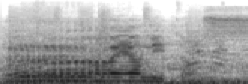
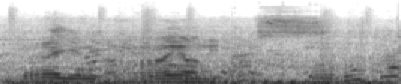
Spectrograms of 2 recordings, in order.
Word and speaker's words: Rellenitos: You have to pronounce the R's. Rellenitos. You know girls love that, right? There you go. Rellenitos.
